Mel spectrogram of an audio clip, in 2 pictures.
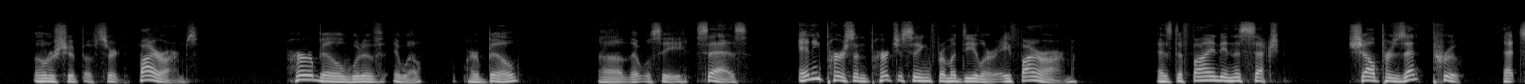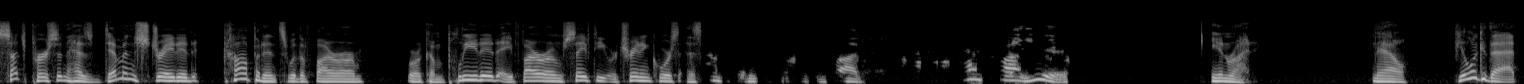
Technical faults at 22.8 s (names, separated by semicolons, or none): speech suppressed in double talk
